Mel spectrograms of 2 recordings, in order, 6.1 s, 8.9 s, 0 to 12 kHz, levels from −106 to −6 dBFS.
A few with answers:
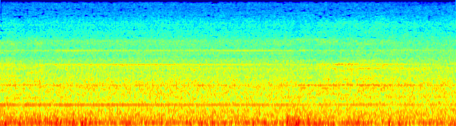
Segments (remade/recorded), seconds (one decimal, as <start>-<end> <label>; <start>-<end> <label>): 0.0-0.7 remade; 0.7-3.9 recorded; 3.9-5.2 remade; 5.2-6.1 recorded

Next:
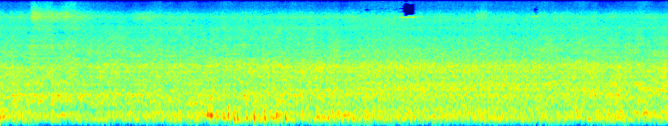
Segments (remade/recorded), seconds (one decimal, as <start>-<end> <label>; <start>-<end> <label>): 0.0-4.8 remade; 4.8-7.2 recorded; 7.2-8.9 remade

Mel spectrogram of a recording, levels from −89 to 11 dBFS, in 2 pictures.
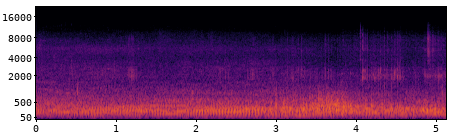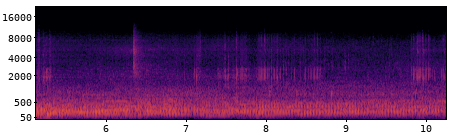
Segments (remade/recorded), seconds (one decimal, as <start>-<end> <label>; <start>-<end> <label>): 0.0-3.7 recorded; 3.7-7.9 remade; 7.9-10.3 recorded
